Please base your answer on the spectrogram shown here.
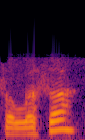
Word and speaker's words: Alicia: thanks for being on and how do i pronounce your name it's alyssa okay yeah i always i always uh twist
